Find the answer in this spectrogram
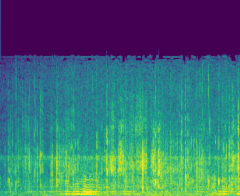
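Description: Insects buzzing: a wavering buzz over a dense, high hiss, fading in over the first half second.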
